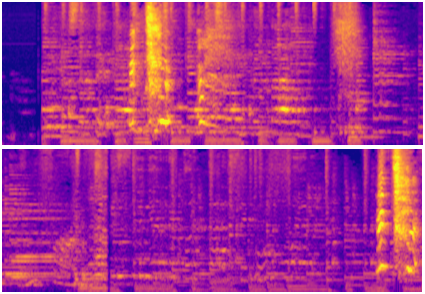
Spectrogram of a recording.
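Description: A few sharp sneezes from a woman over loud background music, in someone with allergic rhinitis.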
